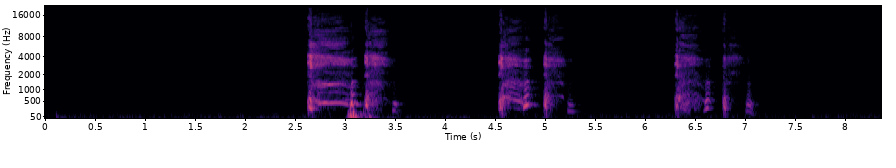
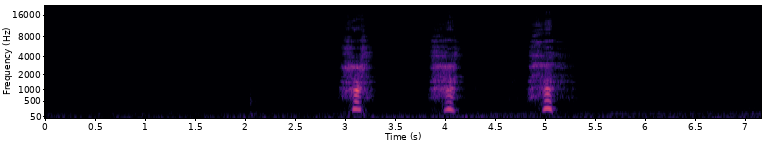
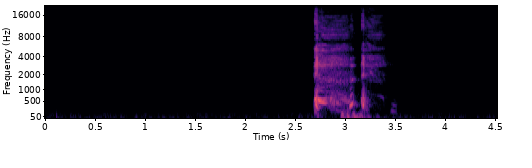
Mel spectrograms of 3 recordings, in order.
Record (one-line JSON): {"three_cough_length": "8.4 s", "three_cough_amplitude": 7228, "three_cough_signal_mean_std_ratio": 0.35, "exhalation_length": "7.2 s", "exhalation_amplitude": 4022, "exhalation_signal_mean_std_ratio": 0.27, "cough_length": "4.5 s", "cough_amplitude": 9623, "cough_signal_mean_std_ratio": 0.26, "survey_phase": "beta (2021-08-13 to 2022-03-07)", "age": "45-64", "gender": "Female", "wearing_mask": "No", "symptom_cough_any": true, "symptom_new_continuous_cough": true, "symptom_runny_or_blocked_nose": true, "symptom_fatigue": true, "symptom_fever_high_temperature": true, "symptom_headache": true, "symptom_change_to_sense_of_smell_or_taste": true, "symptom_loss_of_taste": true, "symptom_onset": "3 days", "smoker_status": "Never smoked", "respiratory_condition_asthma": false, "respiratory_condition_other": true, "recruitment_source": "Test and Trace", "submission_delay": "2 days", "covid_test_result": "Positive", "covid_test_method": "RT-qPCR"}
